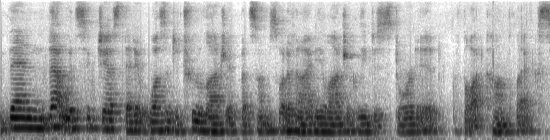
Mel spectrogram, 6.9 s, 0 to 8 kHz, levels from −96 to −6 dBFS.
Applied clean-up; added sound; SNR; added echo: neural separator model SepFormer DNS4.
